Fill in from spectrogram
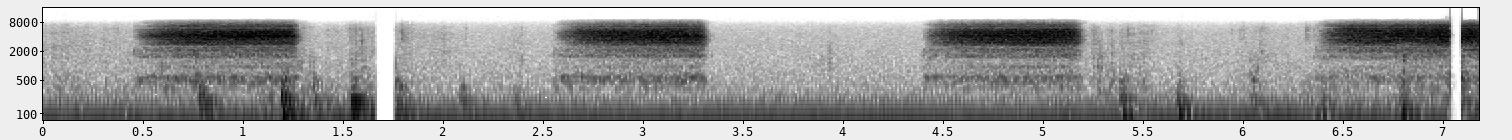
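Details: Inside a Spanish barn owl nest on 21 December 2023, chicks compete for a delivered bird. Long, steady rasping hisses come in four bursts about two seconds apart over a quiet background hum.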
